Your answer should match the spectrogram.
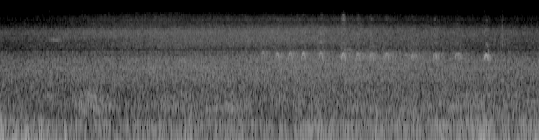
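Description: A bird calling a run of about a dozen short, evenly spaced notes from about halfway in, slowing slightly toward the end, over a steady high background hiss.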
